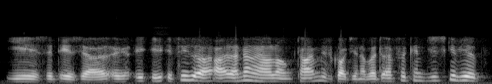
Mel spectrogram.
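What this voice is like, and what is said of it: Congested, blocked-up voice from cold. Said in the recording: “I'm sorry if I sound a little bit closed up or so. I've got a little bit of a cold.”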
